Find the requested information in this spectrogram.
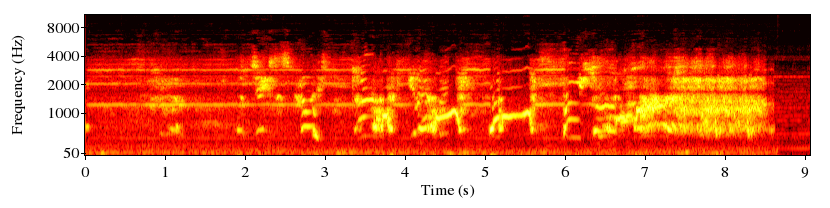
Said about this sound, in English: Yes, those were grown men screaming in fear as they faced death. And no, it isn't a scene from a movie. That was an actual cockpit recording of the moment an airplane crashed and burst into flames.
